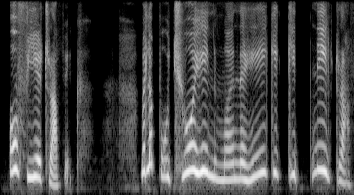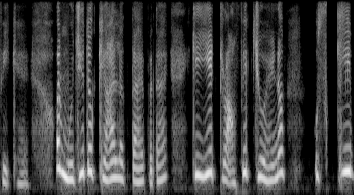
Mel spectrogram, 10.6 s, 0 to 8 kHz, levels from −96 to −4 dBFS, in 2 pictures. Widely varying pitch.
Yes: wide, 6.7 semitones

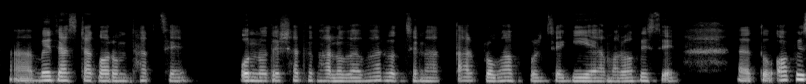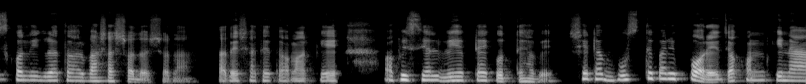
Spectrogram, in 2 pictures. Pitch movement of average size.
Yes: average, 3.0 semitones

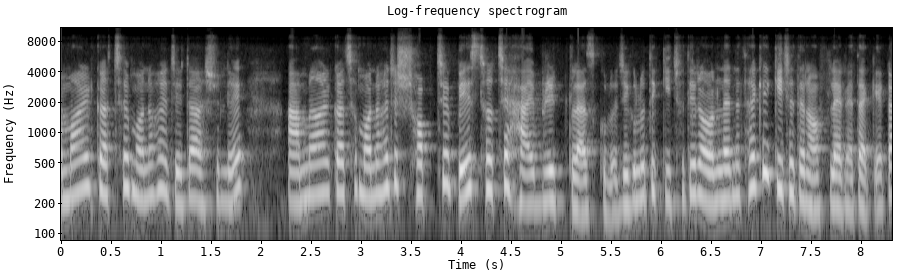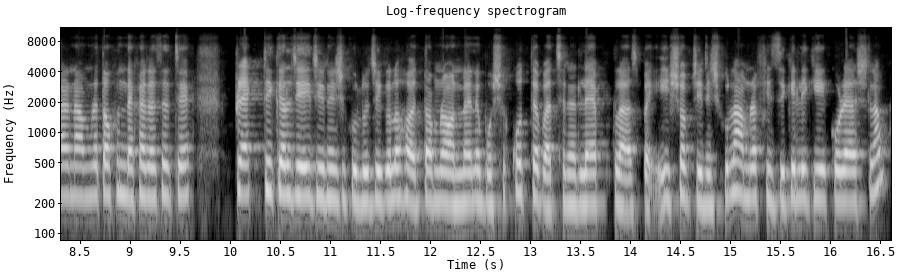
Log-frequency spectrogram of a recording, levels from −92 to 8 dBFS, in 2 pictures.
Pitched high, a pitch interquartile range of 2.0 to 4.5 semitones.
Yes: high, 220 Hz; average, 3.1 semitones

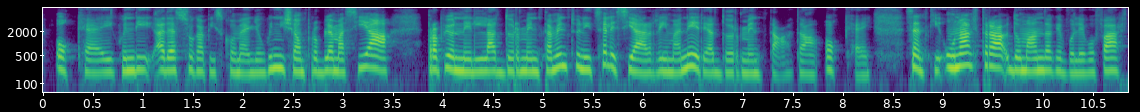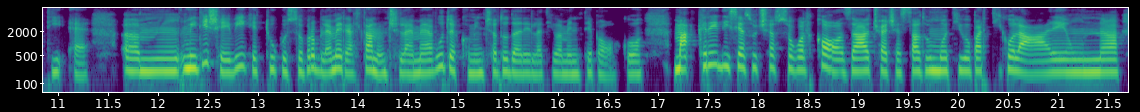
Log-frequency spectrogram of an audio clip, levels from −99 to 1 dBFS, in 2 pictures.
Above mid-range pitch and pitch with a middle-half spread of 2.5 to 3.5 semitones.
Yes: high, 210 Hz; average, 2.9 semitones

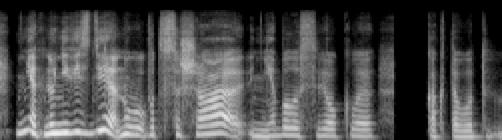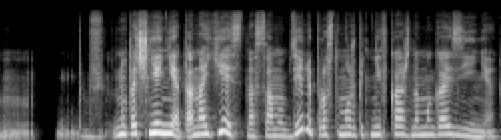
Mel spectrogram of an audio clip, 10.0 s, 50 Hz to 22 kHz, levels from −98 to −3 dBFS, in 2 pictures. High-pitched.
Yes: high, 215 Hz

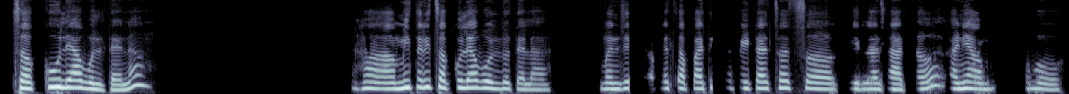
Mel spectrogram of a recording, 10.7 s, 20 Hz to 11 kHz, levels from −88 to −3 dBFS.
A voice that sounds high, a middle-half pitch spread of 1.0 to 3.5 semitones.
Yes: high, 220 Hz; average, 3.1 semitones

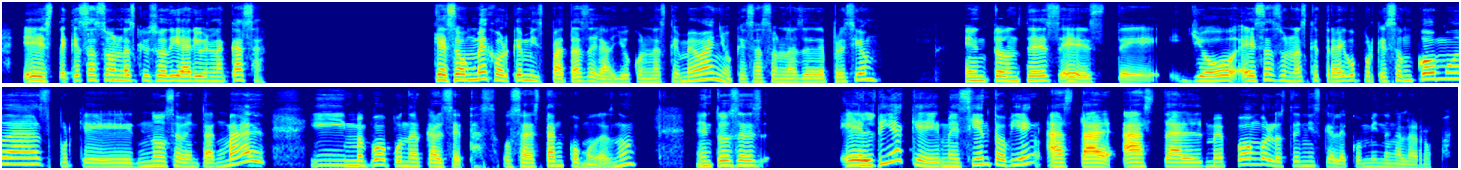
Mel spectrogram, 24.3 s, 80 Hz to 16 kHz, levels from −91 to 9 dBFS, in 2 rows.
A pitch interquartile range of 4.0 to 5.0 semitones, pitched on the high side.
Yes: average, 4.7 semitones; high, 200 Hz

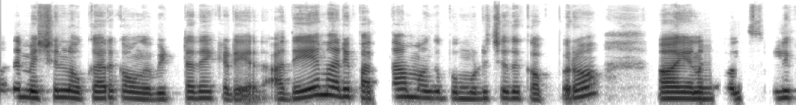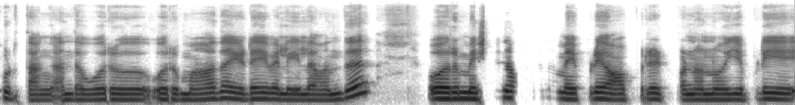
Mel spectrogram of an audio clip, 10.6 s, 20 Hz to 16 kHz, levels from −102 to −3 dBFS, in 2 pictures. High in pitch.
No: medium, 175 Hz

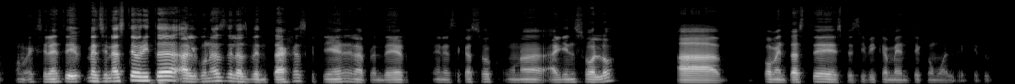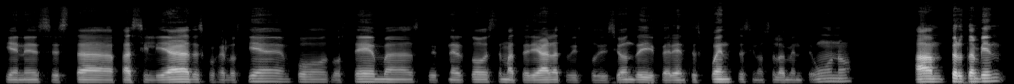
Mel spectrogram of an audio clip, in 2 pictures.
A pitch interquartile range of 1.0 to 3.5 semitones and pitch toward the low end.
Yes: average, 2.9 semitones; low, 115 Hz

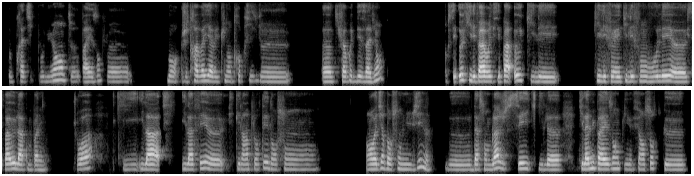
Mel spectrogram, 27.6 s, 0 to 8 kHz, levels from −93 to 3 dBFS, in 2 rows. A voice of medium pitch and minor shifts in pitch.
Yes: medium, 180 Hz; narrow, 1.8 semitones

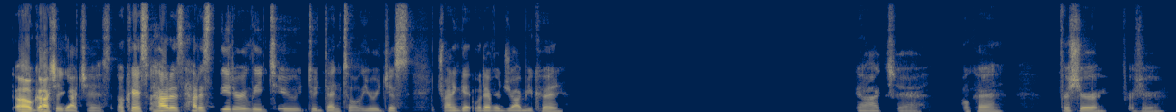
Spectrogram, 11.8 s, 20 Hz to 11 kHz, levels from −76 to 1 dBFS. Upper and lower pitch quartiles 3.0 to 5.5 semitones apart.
Yes: average, 4.6 semitones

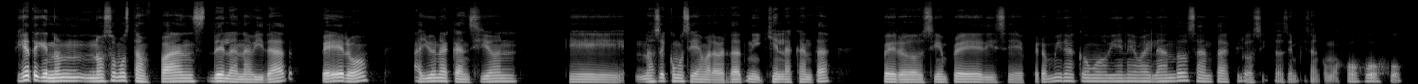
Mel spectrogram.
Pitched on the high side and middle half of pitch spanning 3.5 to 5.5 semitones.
No: low, 135 Hz; average, 4.1 semitones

